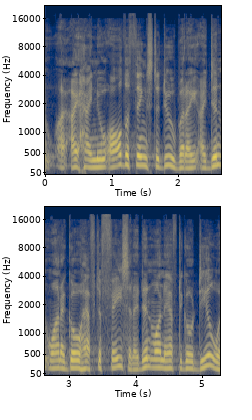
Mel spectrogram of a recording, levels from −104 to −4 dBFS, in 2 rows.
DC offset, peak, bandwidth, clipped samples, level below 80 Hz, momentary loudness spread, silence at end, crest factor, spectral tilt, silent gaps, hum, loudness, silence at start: under 0.1%; -10 dBFS; 18 kHz; under 0.1%; -70 dBFS; 5 LU; 0 s; 16 dB; -5.5 dB/octave; none; none; -26 LUFS; 0 s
